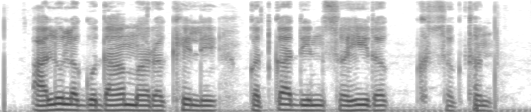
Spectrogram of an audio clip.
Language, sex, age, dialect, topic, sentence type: Chhattisgarhi, male, 18-24, Northern/Bhandar, agriculture, question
